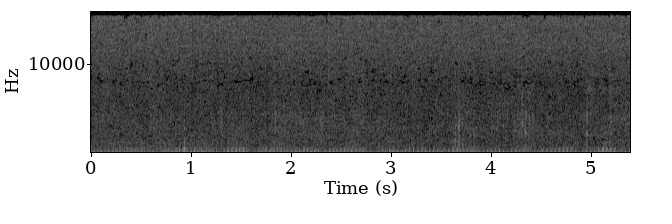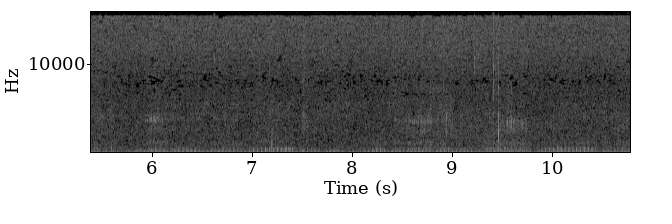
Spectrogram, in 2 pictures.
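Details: Male house cat enjoying being petted, recorded 16 March 2018: strong, unbroken low purr with rhythmic rumble, accompanied by light scratchy petting and rustling noises.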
